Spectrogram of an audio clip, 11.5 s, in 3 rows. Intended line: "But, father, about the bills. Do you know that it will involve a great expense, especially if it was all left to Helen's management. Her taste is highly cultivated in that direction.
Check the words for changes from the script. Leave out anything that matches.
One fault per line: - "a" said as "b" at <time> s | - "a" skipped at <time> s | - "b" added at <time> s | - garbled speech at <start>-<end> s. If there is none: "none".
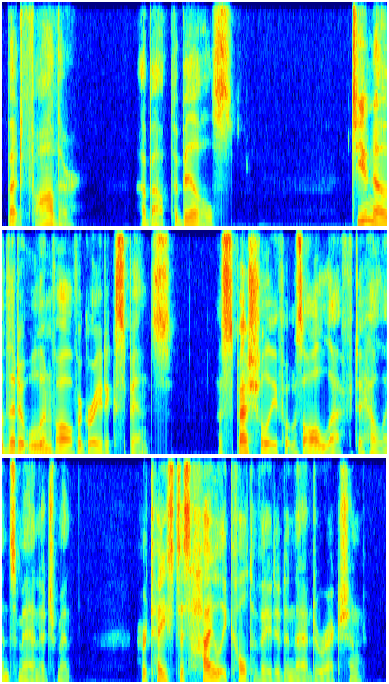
none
